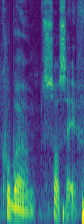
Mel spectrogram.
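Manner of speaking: low, hushed, unhurried reassurance; soft theater dude. Retold or imitated. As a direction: imitate a gentle, softly adamant host. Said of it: "like, a little soft".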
